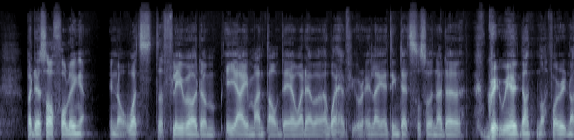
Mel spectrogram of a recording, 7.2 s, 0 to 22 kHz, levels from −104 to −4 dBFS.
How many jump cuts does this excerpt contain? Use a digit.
0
